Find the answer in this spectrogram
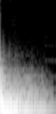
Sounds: thump

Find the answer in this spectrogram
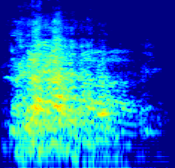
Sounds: human voice, laughter, chortle

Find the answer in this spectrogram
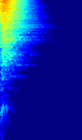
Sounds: hi-hat, cymbal, music, percussion, musical instrument

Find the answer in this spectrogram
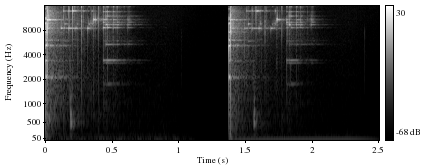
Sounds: shatter, glass

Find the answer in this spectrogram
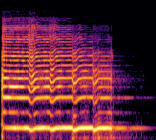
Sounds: musical instrument, guitar, electric guitar, plucked string instrument, music

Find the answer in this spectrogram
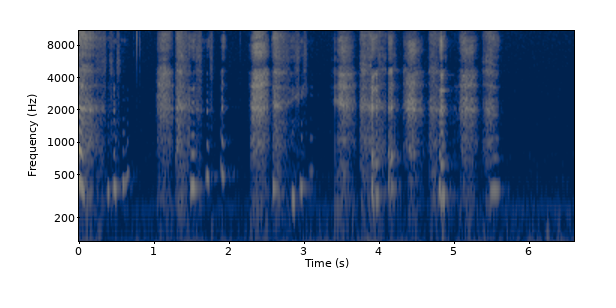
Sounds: laughter, human voice, giggle

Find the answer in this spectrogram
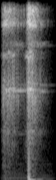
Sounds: musical instrument, tambourine, music, percussion

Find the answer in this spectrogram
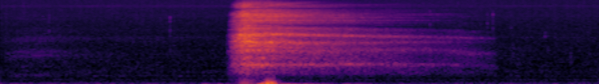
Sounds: breathing, respiratory sounds

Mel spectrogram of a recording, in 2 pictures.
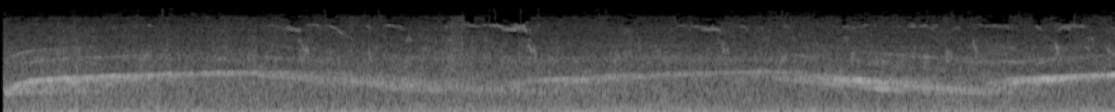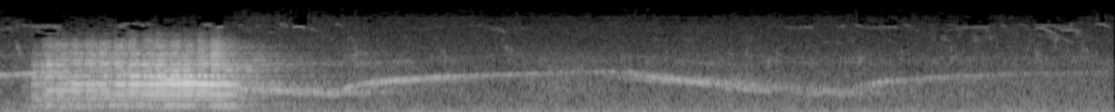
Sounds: vehicle, siren, alarm, motor vehicle (road)

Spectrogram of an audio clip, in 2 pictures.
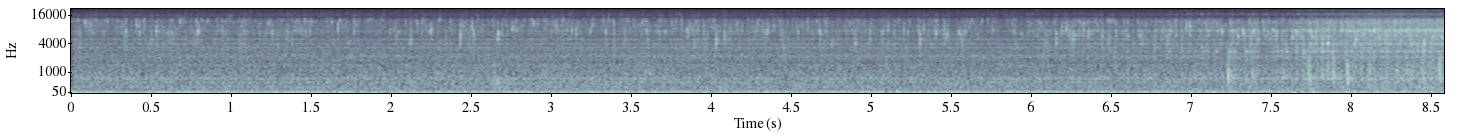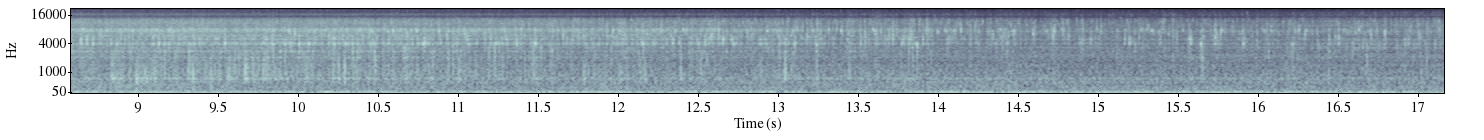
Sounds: home sounds, frying (food)

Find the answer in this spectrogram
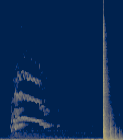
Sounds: home sounds, slam, door

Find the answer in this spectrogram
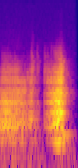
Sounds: fart

